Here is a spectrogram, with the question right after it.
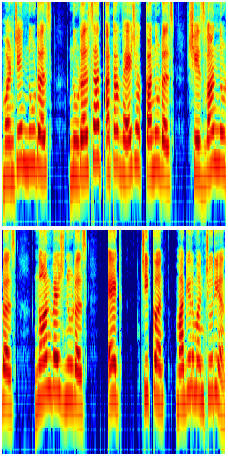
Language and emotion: Goan Konkani, neutral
